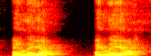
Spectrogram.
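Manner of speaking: high, cheery repeated greeting; Jerry Coleman's "Hey Leo". Retold or imitated. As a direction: sing it out playfully, twice. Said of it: "he always called Randy his middle name".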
